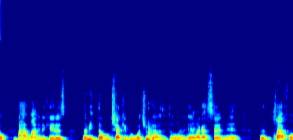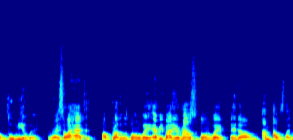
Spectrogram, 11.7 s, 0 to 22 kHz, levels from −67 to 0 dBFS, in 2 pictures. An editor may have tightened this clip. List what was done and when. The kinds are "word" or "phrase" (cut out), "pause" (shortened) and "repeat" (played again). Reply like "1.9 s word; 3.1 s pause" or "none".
10.4 s pause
